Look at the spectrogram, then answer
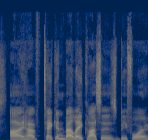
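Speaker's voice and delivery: expressionless, flat, deadpan monotone. Stating a claim in a lies-and-truths game to the others, monotone poker face. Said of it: "Why do you say that so monotone?".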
